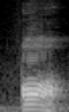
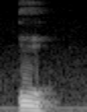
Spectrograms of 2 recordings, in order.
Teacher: Dó a gente fala forte. E o som é aberto, alegre, ó. Do a gente fala fechado, o.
